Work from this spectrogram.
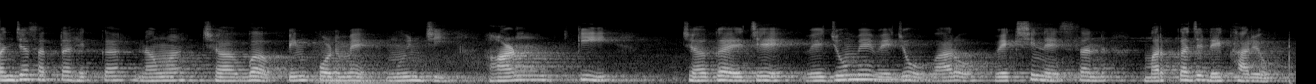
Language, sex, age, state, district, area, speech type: Sindhi, female, 18-30, Gujarat, Junagadh, urban, read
